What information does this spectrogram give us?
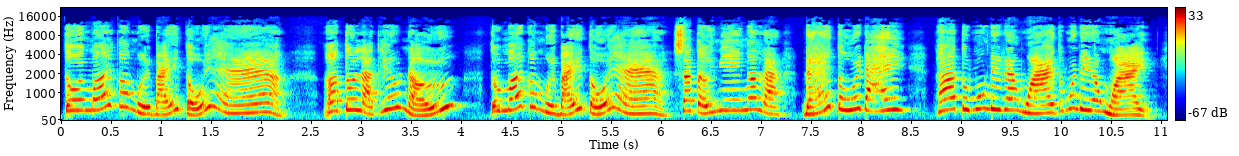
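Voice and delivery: put-on a grandmother's body speaking as a restless seventeen-year-old; possessed grandma as a young girl. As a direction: play the old woman now talking like a teen girl. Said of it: "Nói lải nhải".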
